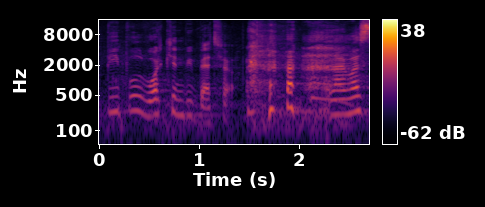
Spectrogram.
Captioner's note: laugh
